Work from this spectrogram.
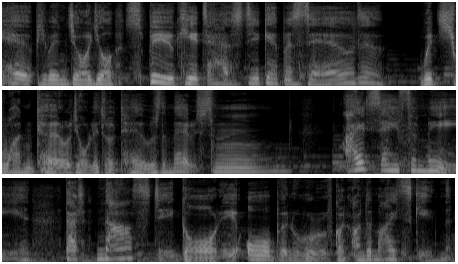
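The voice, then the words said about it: Spooky Crypt Keeper character voice. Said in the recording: “I can relax my voice ... my impression today was terrible, I faked being the Crypt Keeper”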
